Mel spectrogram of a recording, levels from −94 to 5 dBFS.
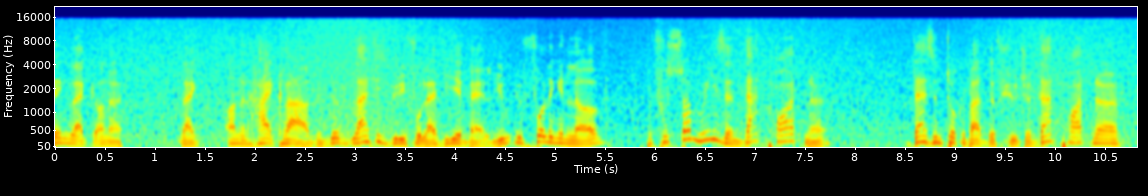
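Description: The speech signal carries no technical faults, and the only other sound is the room's own background noise, which sits about 15 dB below the speech and belongs to the recording itself.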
